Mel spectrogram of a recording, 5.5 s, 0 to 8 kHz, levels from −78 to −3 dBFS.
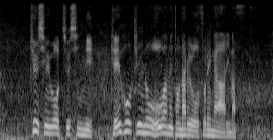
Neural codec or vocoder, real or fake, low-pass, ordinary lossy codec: codec, 16 kHz, 2 kbps, FreqCodec, larger model; fake; 7.2 kHz; none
